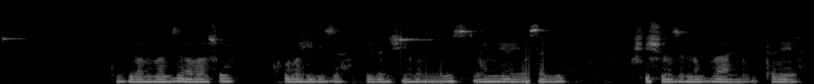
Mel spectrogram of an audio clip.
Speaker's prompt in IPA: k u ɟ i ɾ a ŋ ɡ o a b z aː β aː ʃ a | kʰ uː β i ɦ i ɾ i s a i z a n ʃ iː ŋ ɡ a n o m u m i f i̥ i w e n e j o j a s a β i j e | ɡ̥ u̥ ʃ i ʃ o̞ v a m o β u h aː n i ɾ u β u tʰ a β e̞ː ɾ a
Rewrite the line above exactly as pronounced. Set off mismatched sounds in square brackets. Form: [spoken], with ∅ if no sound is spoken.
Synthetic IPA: k u ɟ i ɾ a ŋ ɡ o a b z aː β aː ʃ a | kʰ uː β [a] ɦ i ɾ i [z] a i z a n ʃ iː ŋ ɡ a n o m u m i [s] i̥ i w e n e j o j a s a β i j e | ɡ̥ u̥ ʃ i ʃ o̞ [z] a [n] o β u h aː n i ɾ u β u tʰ a β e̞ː ɾ a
